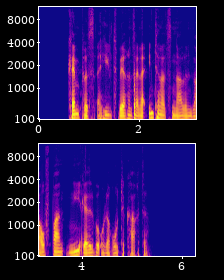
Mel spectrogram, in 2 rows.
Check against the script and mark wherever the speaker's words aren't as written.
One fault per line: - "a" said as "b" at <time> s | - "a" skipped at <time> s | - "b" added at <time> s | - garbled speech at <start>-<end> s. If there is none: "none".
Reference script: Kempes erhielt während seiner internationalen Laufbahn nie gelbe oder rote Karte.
none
